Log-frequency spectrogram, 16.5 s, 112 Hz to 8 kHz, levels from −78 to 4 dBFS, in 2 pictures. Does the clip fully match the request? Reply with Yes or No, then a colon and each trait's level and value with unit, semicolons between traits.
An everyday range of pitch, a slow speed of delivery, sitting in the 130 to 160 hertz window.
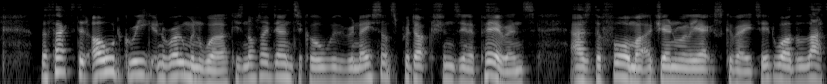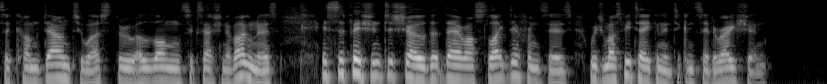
No: average, 3.7 semitones; average, 180 wpm; low, 135 Hz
